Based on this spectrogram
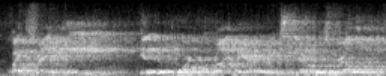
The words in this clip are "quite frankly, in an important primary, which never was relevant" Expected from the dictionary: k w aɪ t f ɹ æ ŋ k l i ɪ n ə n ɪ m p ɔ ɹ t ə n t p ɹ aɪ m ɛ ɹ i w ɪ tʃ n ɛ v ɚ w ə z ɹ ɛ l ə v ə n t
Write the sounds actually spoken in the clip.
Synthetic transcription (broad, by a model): k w aɪ t f ɹ æ ŋ k l i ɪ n ə n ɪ m p ɔ ɹ t n p ɹ aɪ m ɛ ɹ i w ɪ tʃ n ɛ b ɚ w ə z ɹ ɛ l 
